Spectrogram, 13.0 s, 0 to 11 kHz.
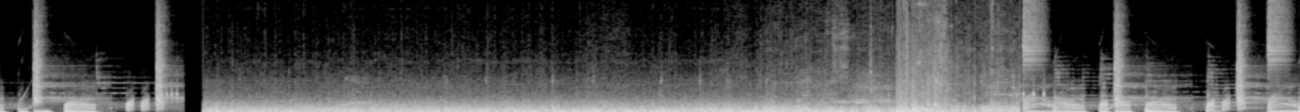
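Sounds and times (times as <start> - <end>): car interior road rumble: 2.0 - 10.2.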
